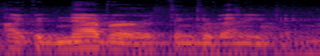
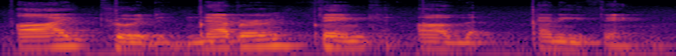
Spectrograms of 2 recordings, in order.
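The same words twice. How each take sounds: First: The word never is pushed into. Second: Every word gets equal emphasis.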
